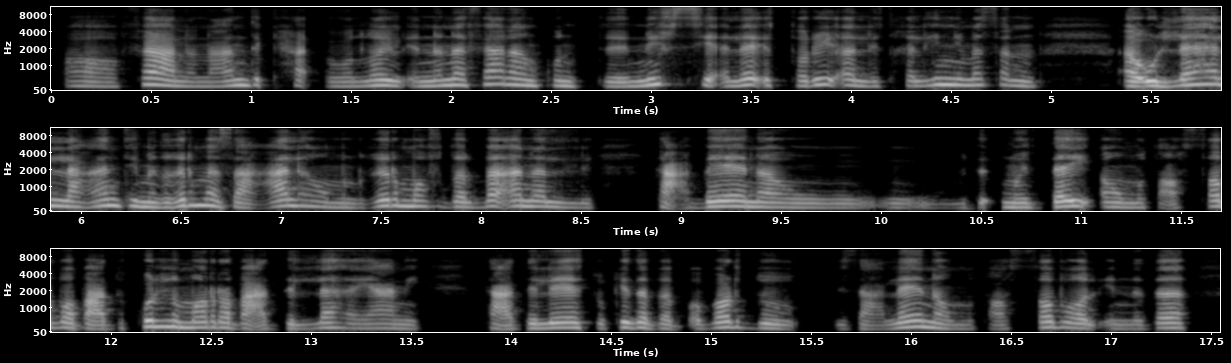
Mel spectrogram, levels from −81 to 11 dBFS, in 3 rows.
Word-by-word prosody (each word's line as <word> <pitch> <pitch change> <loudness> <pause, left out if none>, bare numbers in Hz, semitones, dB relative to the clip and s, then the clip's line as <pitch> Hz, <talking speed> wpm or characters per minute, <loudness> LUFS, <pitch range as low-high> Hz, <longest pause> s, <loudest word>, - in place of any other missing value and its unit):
آه 185 -2 -9
فعلًا، 185 -3 +2
عندِك 220 +3 -2
حق - - -8
والله 180 +4 -1
لأن 190 -1 -2
أنا 225 +3 +3
فعلًا 240 -1 0
كنت 190 -3 -7
نِفسي 220 +6 -1
ألاقي 225 +5 +2
الطريقة 215 +2 -3
اللي 190 -4 -3
تخلّيني 210 +6 0
مثلًا 225 -5 -5 0.4
أقول 185 0 +7
لها 245 +4 +4
اللي 225 -4 +3
عندي 230 +3 +1
من 185 -3 0
غير 235 +7 +1
ما 255 -1 +4
أزعلها، 225 +2 +1
ومن 175 -4 -8
غير 230 +7 +1
ما 220 -1 +1
أفضل 195 -2 -5
بقى 225 +5 +3
أنا 215 -2 +3
اللي 170 -5 -6 0.3
تعبانة 195 0 +3
و - - -6
و 160 -1 -12
ود 160 - -12
متضايقة 190 +3 +2
ومتعصبة 185 +4 -4
بعد 155 -2 0
كُل 240 +5 +3
مرّة 210 0 +1
باعدِّل 160 -3 -2
لها 200 -1 -3
يعني 175 -2 -5 0.3
تعديلات 195 +6 +1
وكده، 205 +4 +1
بابقى 170 -2 -8
برضو 185 -6 -2 0.2
زعلانة 175 +8 0
ومتعصبة 170 +6 -4
لأن 160 -1 -12
ده 195 0 +1
195 Hz, 170 wpm, -20 LUFS, 175-220 Hz, 0.4 s, أقول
